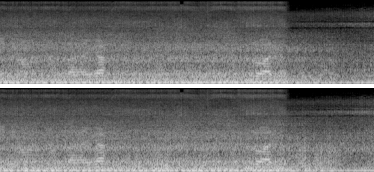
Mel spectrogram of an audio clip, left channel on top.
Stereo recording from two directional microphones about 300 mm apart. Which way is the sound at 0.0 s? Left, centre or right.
Centre.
